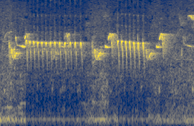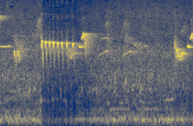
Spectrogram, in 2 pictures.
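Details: A female red-headed prinia calls to draw in males: loud, high, dry rattling trills in three main bursts, overlapped by short sharp chirps, over a faint low hum.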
